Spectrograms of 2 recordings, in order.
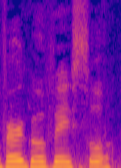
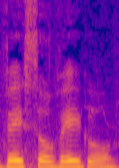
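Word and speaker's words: vasovagal: So, for years on end, I've been saying Virgo Vasil instead of vaso vagel, that's actually what it's called.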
